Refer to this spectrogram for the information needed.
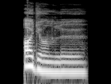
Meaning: to shoot dead
- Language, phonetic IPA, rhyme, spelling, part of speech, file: Hungarian, [ˈɒɟonløː], -løː, agyonlő, verb, Hu-agyonlő.ogg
